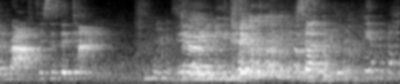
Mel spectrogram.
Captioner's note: laughter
